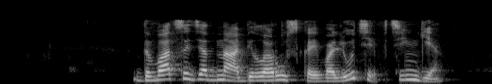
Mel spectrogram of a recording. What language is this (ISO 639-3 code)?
rus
